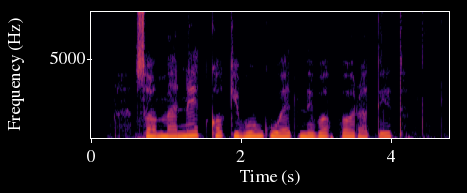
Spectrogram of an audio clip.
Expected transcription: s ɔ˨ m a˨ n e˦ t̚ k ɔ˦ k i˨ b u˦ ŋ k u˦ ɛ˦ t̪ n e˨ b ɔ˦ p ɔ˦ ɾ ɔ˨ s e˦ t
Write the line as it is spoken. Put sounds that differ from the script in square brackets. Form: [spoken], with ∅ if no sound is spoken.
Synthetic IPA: s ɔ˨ m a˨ n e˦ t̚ k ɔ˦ k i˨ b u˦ ŋ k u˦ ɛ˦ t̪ n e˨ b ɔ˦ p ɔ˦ ɾ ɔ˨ [t] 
